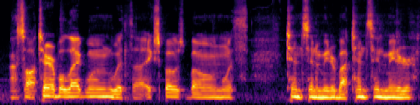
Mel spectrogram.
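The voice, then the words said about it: Slow Texan drawl. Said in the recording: “The slow drawl reflects his roots in Paris, Texas”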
